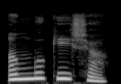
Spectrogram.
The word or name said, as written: ಅಂಬುಕೀಶ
